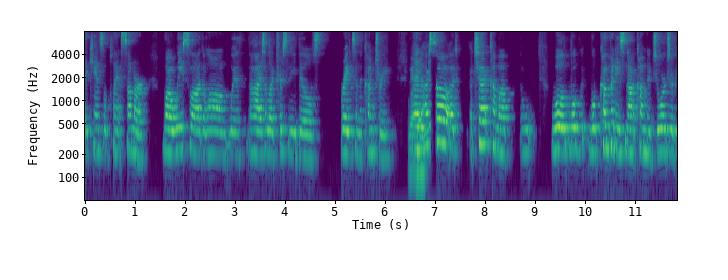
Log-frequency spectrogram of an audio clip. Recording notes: Our GREEP zoom #156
